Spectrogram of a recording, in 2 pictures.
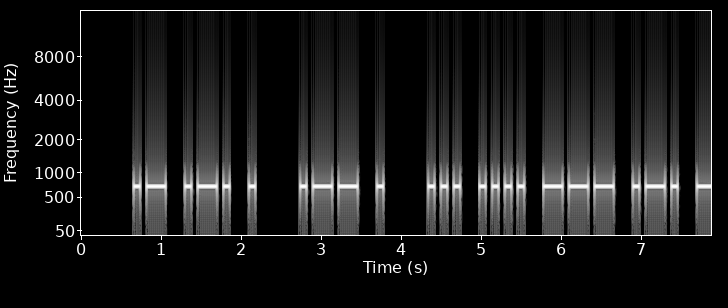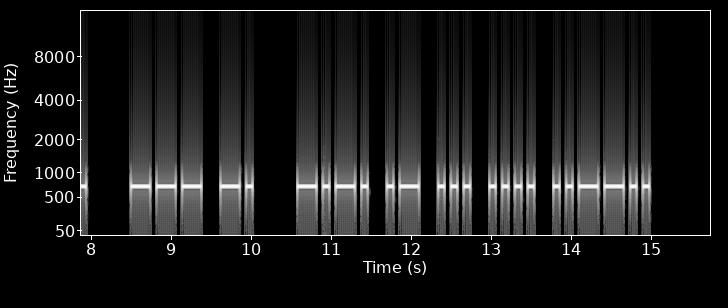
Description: Morse code, heard as a keyed tone, about 15 wpm, 700 Hz. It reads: ARE WE SHORT ON CASH?
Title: Sentences from Top 1000 Words - Review Part 5 - 15wpm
